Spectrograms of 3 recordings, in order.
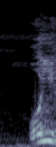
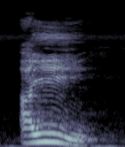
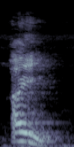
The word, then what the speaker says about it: ঐ: কিন্তু এর উচ্চারণটা ঐ হবে না। এই উচ্চারণটা হচ্ছে আই। এই বাংলায় উচ্চারণটা কিন্তু আমাদেরকে ঐ উচ্চারণ যে করেছি সেটা কিন্তু ত্রুটিপূর্ণ। তাই আমরা এর উচ্চারণ করব। আই আই সংস্কৃত তার সমান উচ্চারণ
